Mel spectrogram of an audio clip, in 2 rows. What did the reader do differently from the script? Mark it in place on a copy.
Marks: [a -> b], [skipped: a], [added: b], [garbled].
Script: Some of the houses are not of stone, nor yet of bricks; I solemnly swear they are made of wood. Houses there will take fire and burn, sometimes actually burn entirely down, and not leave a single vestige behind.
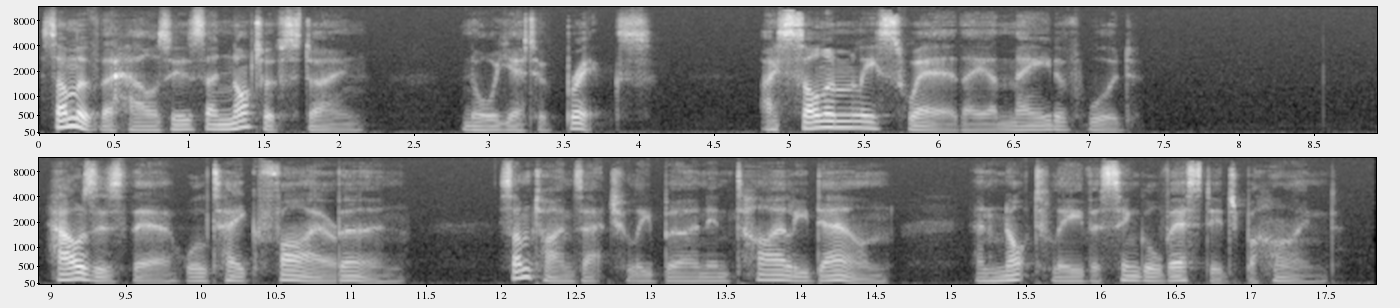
Some of the houses are not of stone, nor yet of bricks; I solemnly swear they are made of wood. Houses there will take fire [skipped: and] burn, sometimes actually burn entirely down, and not leave a single vestige behind.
